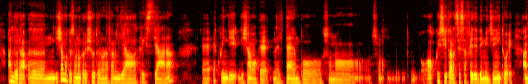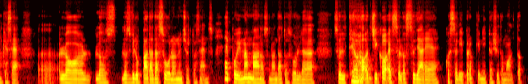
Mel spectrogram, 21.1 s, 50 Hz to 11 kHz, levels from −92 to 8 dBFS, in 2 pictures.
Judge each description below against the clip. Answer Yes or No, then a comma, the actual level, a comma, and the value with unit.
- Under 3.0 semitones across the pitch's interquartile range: Yes, narrow, 2.4 semitones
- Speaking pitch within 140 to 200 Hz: No, low, 105 Hz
